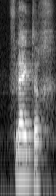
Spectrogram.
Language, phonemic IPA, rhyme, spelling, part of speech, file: Dutch, /ˈvlɛi̯.təx/, -ɛi̯təx, vlijtig, adjective, Nl-vlijtig.ogg
- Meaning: diligent, assiduous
